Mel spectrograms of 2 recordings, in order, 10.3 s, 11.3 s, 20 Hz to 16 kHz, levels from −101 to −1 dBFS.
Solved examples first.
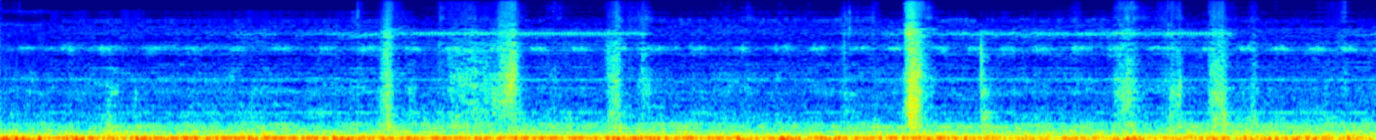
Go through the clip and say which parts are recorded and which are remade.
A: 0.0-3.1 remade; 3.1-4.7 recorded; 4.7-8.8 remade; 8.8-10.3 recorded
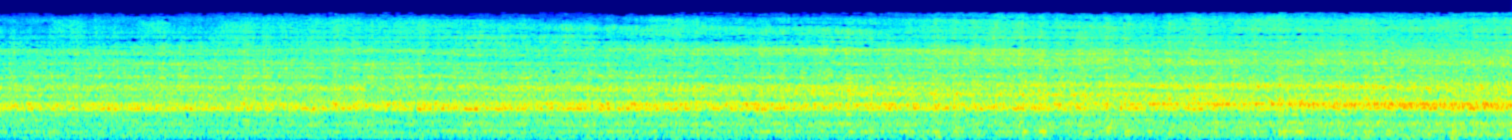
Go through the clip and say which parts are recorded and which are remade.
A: 0.0-2.2 recorded; 2.2-3.4 remade; 3.4-11.3 recorded

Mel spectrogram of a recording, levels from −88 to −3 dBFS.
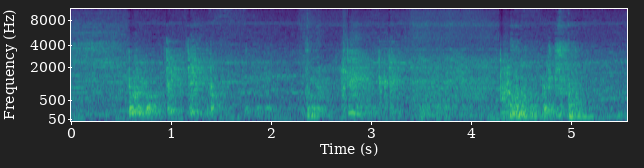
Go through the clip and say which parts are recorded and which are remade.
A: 0.0-2.4 recorded; 2.4-3.0 remade; 3.0-3.4 recorded; 3.4-4.4 remade; 4.4-5.6 recorded

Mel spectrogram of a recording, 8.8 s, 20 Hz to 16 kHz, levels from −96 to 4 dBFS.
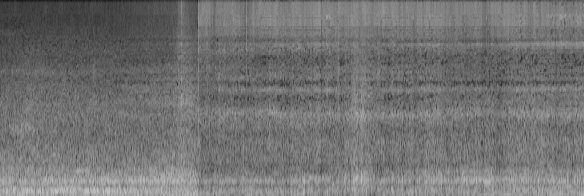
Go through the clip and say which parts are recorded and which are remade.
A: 0.0-1.7 recorded; 1.7-5.9 remade; 5.9-8.8 recorded

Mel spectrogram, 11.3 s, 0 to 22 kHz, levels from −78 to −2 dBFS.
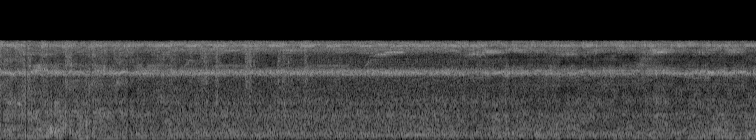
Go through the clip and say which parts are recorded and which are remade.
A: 0.0-2.6 remade; 2.6-6.9 recorded; 6.9-11.3 remade

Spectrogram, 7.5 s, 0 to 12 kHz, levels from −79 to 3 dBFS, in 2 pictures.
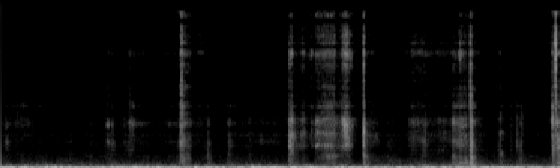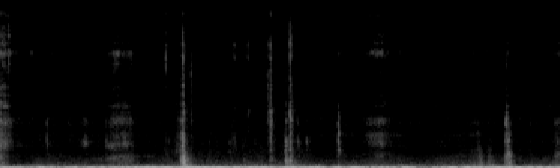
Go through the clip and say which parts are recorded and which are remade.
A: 0.0-4.8 remade; 4.8-5.8 recorded; 5.8-7.5 remade

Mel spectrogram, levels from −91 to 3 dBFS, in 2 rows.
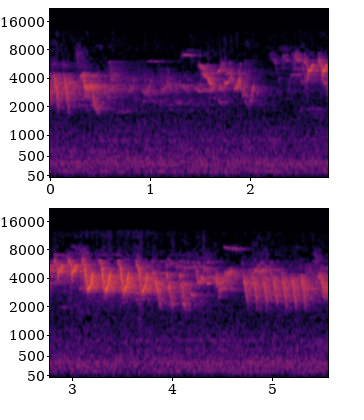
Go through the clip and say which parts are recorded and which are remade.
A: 0.0-5.6 recorded

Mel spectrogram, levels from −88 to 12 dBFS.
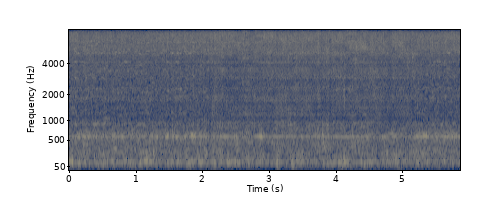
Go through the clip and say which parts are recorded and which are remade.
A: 0.0-2.1 recorded; 2.1-5.2 remade; 5.2-5.9 recorded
